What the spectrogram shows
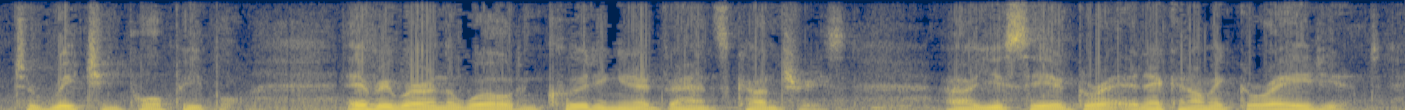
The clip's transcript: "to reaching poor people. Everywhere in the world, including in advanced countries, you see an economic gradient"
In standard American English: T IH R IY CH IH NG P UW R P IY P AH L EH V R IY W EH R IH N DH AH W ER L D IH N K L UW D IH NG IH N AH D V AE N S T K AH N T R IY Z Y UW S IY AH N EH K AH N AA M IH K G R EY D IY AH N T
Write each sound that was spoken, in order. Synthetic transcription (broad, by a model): T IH R IY CH IH NG P UW R P IY P AH L EH V R IY W EH R IH N DH AH W ER L D IH N K L UW D IH NG IH N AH D V AE N S K AH N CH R IY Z Y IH S IY AH N EH K AH N AA M IH K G R EY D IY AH N T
